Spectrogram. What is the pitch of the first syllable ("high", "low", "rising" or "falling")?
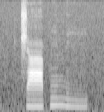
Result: low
